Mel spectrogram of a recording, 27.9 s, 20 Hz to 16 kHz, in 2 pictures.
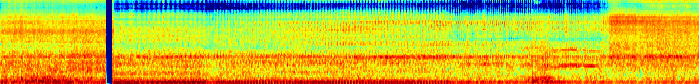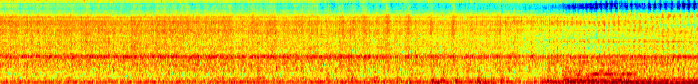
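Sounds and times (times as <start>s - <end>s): diesel engine running: 0.0s - 27.9s
high whine: 24.8s - 27.3s.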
